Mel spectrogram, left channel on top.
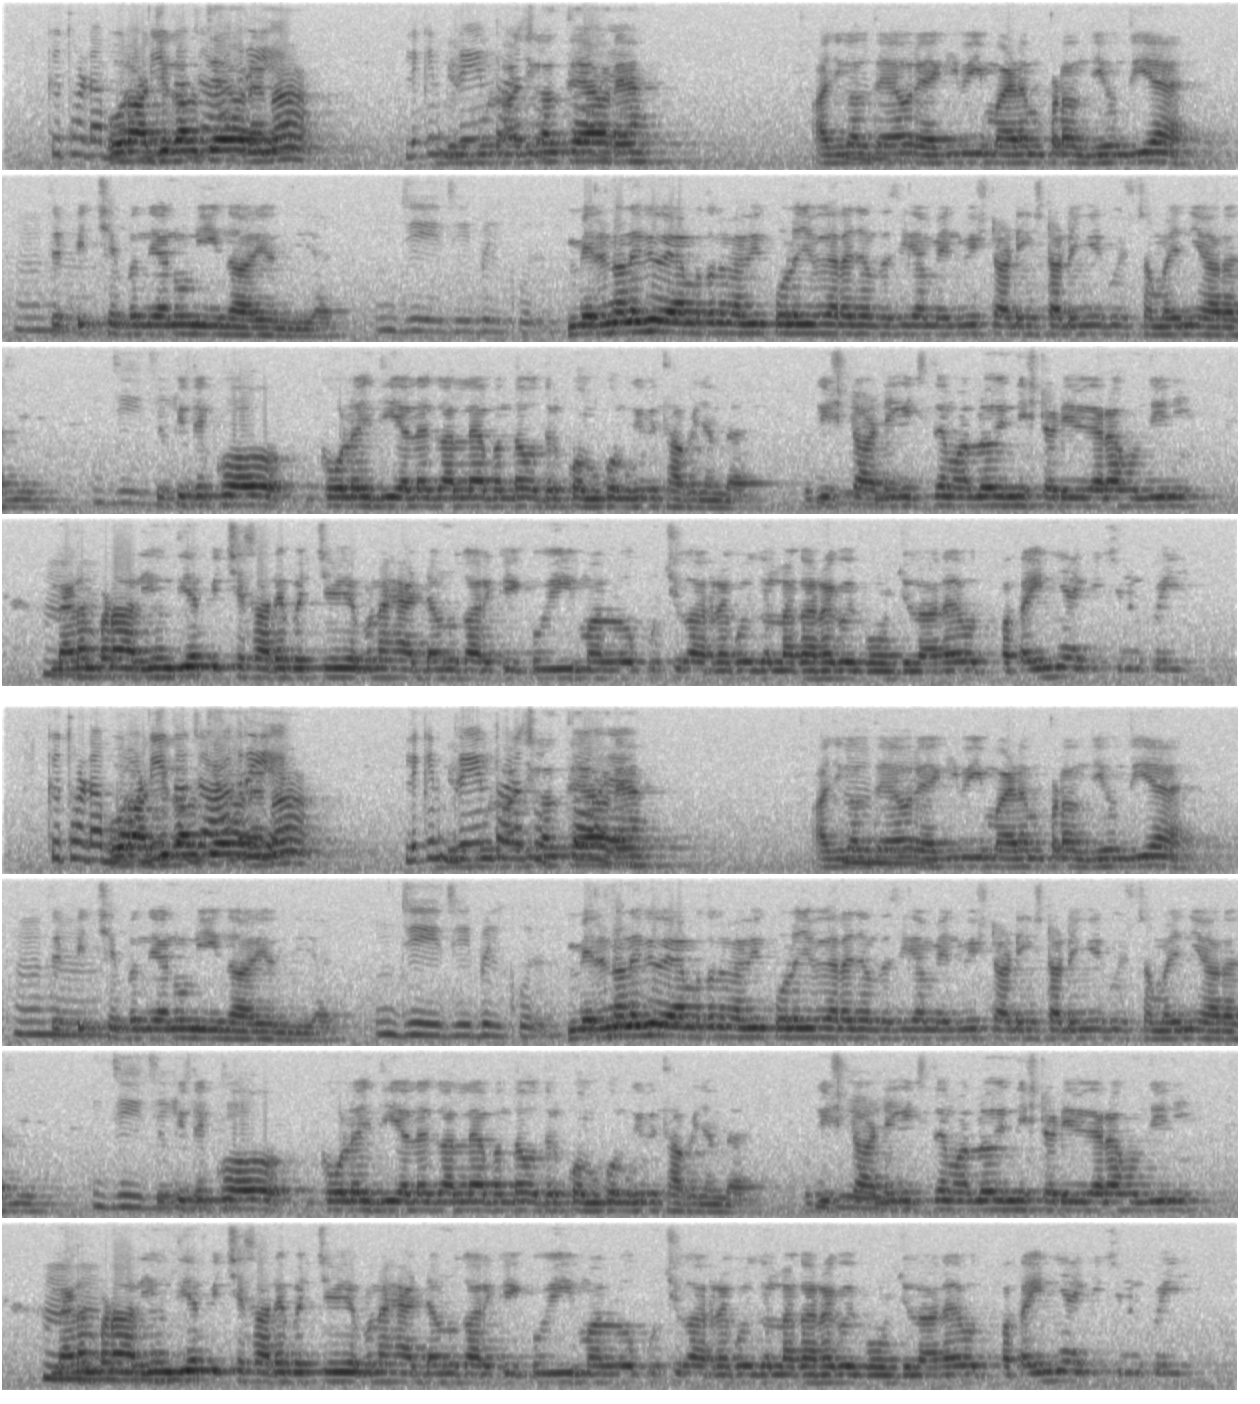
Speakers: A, on the right; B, on the left.
A: ਕਿ ਤੁਹਾਡਾ,
B: ਔਰ
A: ਬੋਡੀ
B: ਅੱਜ ਕੱਲ੍ਹ
A: ਤਾਂ ਜਾਗ
B: ਤੇ ਇਹ ਹੋ
A: ਰਹੀ
B: ਰਿਹਾ ਨਾ
A: ਹੈਲੇਕਿਨ,
B: ਬਿਲਕੁਲ
A: ਬ੍ਰੇਨ ਤੁਹਾਡਾ
B: ਅੱਜ
A: ਸੁੱਤਾ
B: ਕੱਲ੍ਹ ਤੇ ਇਹ ਹੋ
A: ਹੋਇਆ
B: ਰਿਹਾ ਅੱਜ
A: ਹਮ
B: -ਕੱਲ੍ਹ ਤਾਂ
A: ਹਮ
B: ਇਹ ਹੋ ਰਿਹਾ ਕਿ, ਵੀ ਮੈਡਮ ਪੜ੍ਹਾਉਂਦੀ ਹੁੰਦੀ ਹੈ!
A: ਹਮ
B: ਅਤੇ
A: ਹਮ
B: ਪਿੱਛੇ ਬੰਦਿਆਂ ਨੂੰ ਨੀਂਦ ਆ ਰਹੀ ਹੁੰਦੀ ਹੈ
A: ਜੀ ਜੀ ਬਿਲਕੁਲ
B: ਮੇਰੇ ਨਾਲ
A: ਬਿਲਕੁਲ
B: ਵੀ ਹੋਇਆ, ਮਤਲਬ ਮੈਂ ਵੀ ਕੋਲੇਜ ਵਗੈਰਾ, ਜਾਂਦਾ ਸੀਗਾ ਮੈਨੂੰ ਵੀ ਸਟਾਰਟਿੰਗ- ਸਟਾਰਟਿੰਗ ਵੀ ਕੁਛ ਸਮਝ ਨਹੀਂ ਆ ਰਿਹਾ ਸੀ।
A: ਜੀ ਜੀ
B: ਕਿਉਂਕਿ
A: ਜੀ
B: ਦੇਖੋ
A: ਜੀ
B: ਕੋਲੇਜ ਦੀ ਅਲੱਗ ਗੱਲ ਹੈ, ਬੰਦਾ ਉੱਧਰ ਘੁੰਮ -ਘੁੰਮ ਕੇ ਵੀ ਥੱਕ ਜਾਂਦਾ ਹੈ ਕਿਉਂਕਿ, ਸਟਾਰਟਿੰਗ
A: ਜੀ
B: ਵਿੱਚ ਮੰਨ ਲਓ, ਇੰਨੀ ਸਟੱਡੀ ਵਗੈਰਾ ਹੁੰਦੀ ਨਈ,
A: ਹਮ
B: ਮੈਡਮ
A: ਹਮ
B: ਪੜ੍ਹਾ
A: ਹਮ
B: ਰਹੀ
A: ਹਮ
B: ਹੁੰਦੀ
A: ਹਮ
B: ਹੈ ਪਿੱਛੇ ਸਾਰੇ ਬੱਚੇ ਆਪਣਾ, ਹੈਡ ਡਾਊਨ ਕਰਕੇ ਕੋਈ ਮੰਨ ਲਓ, ਕੁੱਛ ਕਰ ਰਿਹਾ, ਕੋਈ ਗੱਲਾਂ ਕਰ ਰਿਹਾ, ਕੋਈ ਫੋਨ ਚਲਾ ਰਿਹਾ ਪਈ ਨਈ ਹੈ ਕਿਸੀ ਨੂੰ ਪਈ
